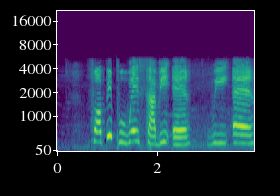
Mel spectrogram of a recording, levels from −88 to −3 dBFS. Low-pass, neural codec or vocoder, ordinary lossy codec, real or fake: 5.4 kHz; none; AAC, 24 kbps; real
